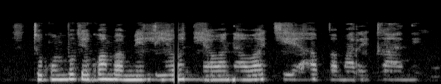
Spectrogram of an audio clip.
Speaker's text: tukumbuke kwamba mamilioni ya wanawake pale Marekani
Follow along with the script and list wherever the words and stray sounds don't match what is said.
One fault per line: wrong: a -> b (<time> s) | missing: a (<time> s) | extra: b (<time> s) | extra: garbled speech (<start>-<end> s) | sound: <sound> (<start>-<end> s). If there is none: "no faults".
sound: dropout (1.7-1.8 s)
wrong: pale -> hapa (3.0 s)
